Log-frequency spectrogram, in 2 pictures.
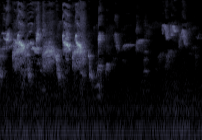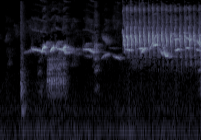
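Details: A caged Asian pied starling sings by itself, its song packed with Cililin-style mimicry including canary: loud chattering bursts, scattered clicks and whistles, then a long, rapid buzzy canary-like trill.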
